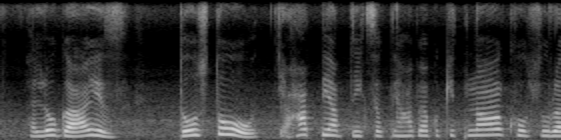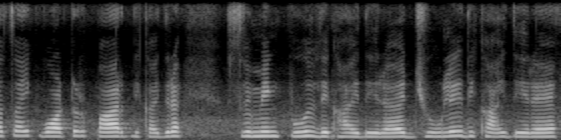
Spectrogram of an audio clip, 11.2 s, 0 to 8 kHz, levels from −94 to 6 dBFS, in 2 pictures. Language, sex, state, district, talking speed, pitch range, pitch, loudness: Hindi, female, Uttar Pradesh, Muzaffarnagar, 175 wpm, 230-275 Hz, 250 Hz, -22 LUFS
